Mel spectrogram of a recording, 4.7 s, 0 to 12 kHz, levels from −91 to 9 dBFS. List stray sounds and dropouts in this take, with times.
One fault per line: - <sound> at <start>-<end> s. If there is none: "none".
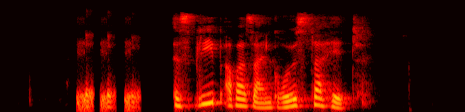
- laugh at 0.8-1.4 s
